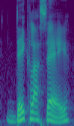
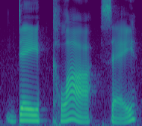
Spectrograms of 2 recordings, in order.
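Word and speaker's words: déclassé: that were that way de clase or de cla say de cla or cla de class say i think de clase makes much more sense because this is french de clase there is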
